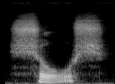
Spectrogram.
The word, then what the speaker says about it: sós: La plus inhabituelle, c’est que S se prononce [ʃ], comme dans sós (salé), et le son [s]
